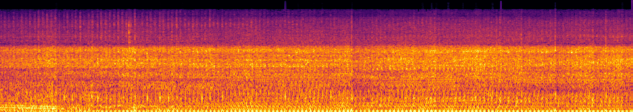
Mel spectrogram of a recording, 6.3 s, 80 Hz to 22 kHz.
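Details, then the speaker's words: Toro Personal Pace 20333 Spin Stop mower, 190cc Briggs & Stratton, sold as non-running, started after cleanup, blade engaged: steady, even single-cylinder beat at constant speed, no misses or knocks; healthy running. "There we go. Engage the blade here. Sounds good."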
